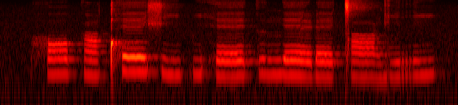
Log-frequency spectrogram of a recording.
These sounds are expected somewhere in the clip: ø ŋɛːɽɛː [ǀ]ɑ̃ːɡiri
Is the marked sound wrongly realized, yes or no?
no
